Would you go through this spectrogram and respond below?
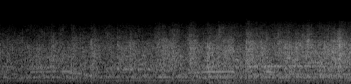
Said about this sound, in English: Come on, let's clap our hands and praise him.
